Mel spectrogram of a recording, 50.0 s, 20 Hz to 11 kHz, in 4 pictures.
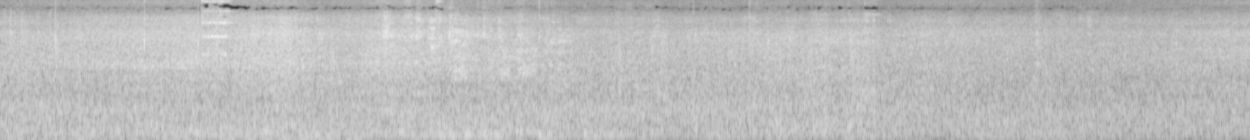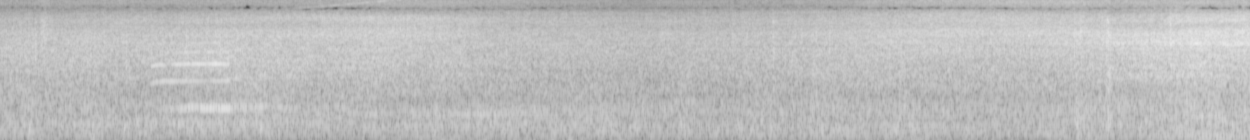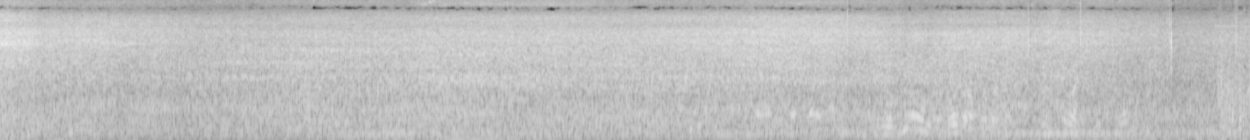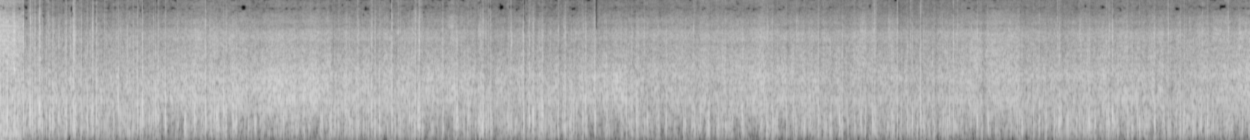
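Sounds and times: steam locomotive rush of steam: 0.0s - 50.0s
steam whistle toot: 14.0s - 15.4s.

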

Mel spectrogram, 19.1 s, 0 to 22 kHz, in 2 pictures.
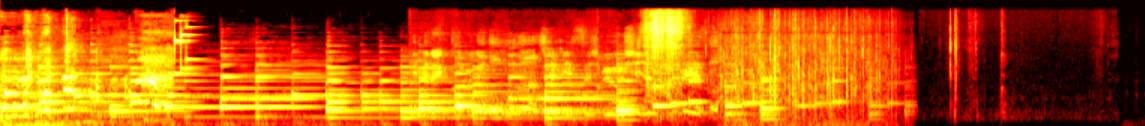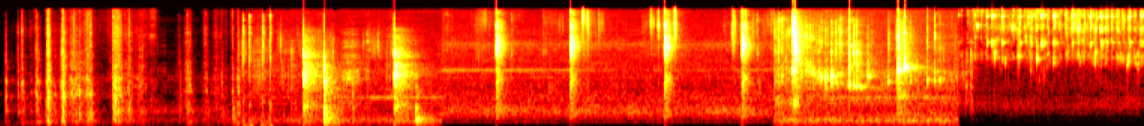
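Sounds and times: egg cracking into glass mug: 14.3s - 19.0s.

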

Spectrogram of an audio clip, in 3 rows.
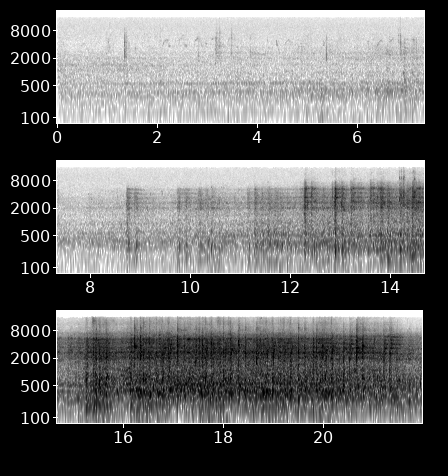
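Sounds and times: train wheels clacking on rail joints: 2.8s - 4.0s, 8.7s - 21.9s.

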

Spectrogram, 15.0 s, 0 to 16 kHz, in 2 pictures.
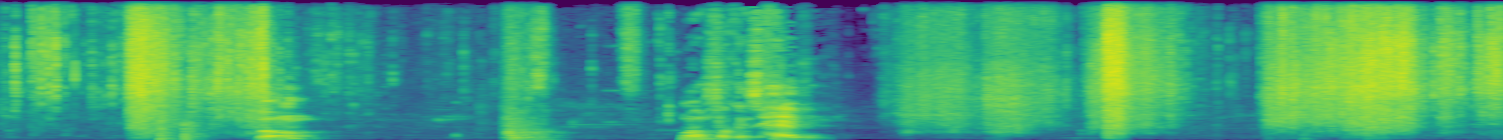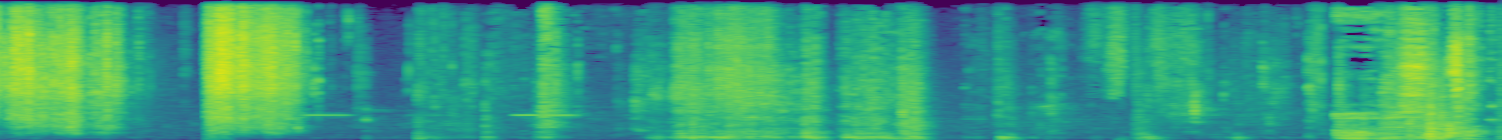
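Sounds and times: wrapping paper rustling: 0.0s - 2.0s, 4.4s - 9.2s.

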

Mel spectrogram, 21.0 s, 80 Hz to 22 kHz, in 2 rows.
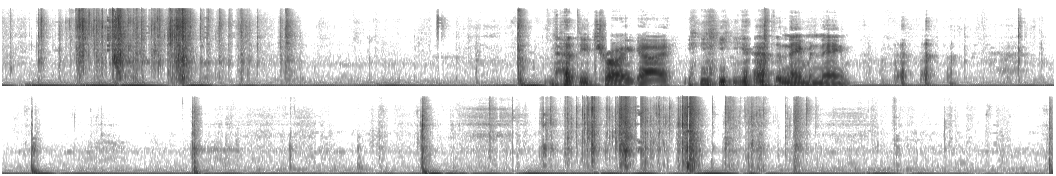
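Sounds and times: cards clicking and rustling: 0.0s - 3.0s, 15.4s - 18.7s
wrappers tearing and crinkling: 0.0s - 3.0s, 15.6s - 18.7s.

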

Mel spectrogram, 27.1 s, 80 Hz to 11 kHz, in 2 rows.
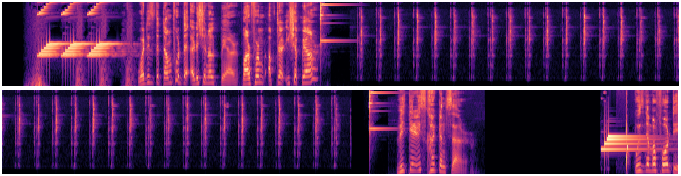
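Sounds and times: clock ticking: 7.1s - 20.5s
short bell chime: 25.5s - 27.0s.

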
